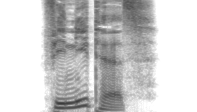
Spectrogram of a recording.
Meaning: strong/mixed nominative/accusative neuter singular of finit
- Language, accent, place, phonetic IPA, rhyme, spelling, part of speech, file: German, Germany, Berlin, [fiˈniːtəs], -iːtəs, finites, adjective, De-finites.ogg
